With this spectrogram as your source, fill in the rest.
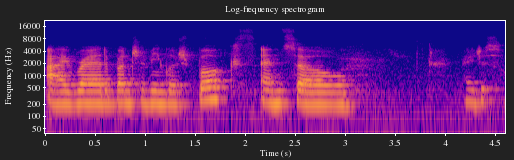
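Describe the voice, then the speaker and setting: Over noticeable background noise and audible room echo, a woman talks at a fairly high pitch. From Slovenia. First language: Slovene. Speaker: vlogger. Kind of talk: casual chat.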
